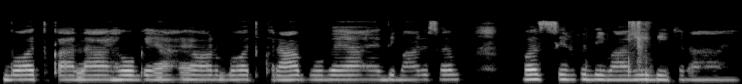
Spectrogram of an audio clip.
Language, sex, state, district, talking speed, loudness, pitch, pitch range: Hindi, female, Chhattisgarh, Raigarh, 160 wpm, -24 LUFS, 215 Hz, 210-220 Hz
